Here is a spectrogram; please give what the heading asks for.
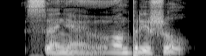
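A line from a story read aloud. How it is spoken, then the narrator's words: Strained hoarse voice. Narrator (Russian): послышался сдавленный хриплый голос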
